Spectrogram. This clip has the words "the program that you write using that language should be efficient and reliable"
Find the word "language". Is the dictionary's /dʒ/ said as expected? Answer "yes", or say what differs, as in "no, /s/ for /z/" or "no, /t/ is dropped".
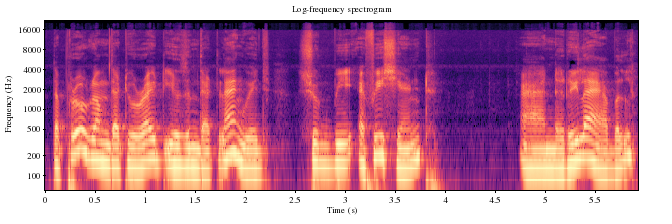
yes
